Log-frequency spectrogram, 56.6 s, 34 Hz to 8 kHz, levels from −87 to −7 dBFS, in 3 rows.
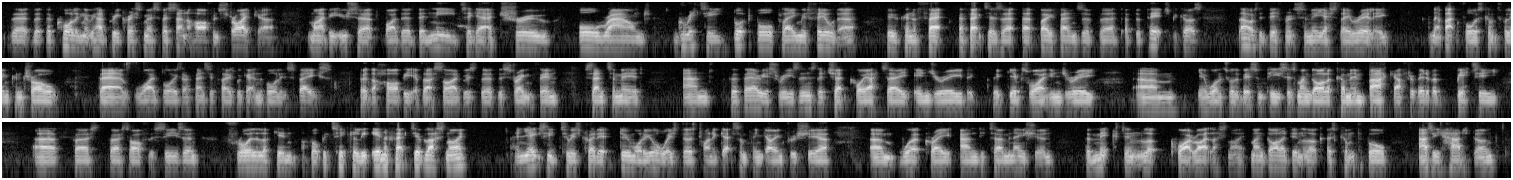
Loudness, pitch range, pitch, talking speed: -25 LUFS, 90-100 Hz, 95 Hz, 180 wpm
